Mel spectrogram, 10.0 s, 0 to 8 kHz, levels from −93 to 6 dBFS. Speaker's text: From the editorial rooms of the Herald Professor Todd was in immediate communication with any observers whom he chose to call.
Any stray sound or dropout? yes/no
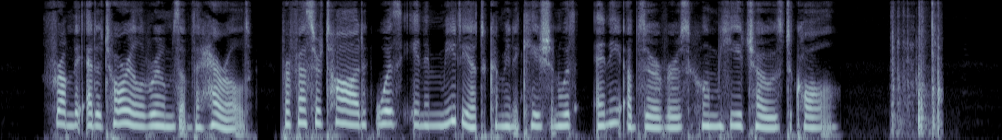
yes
